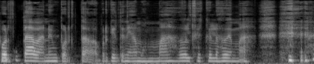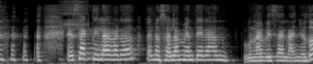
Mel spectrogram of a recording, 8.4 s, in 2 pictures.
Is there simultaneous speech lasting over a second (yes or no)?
no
